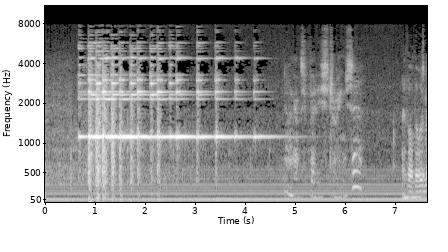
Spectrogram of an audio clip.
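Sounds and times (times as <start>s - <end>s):
servant call bell ringing: 0.7s - 5.0s.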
